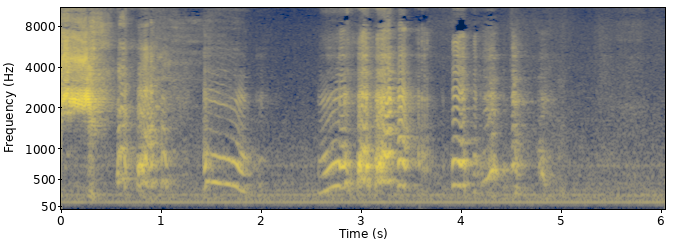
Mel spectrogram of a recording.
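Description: An 11-month-old baby laughing in two bouts of belly laughter: a loud, high burst right at the start followed by quick laugh pulses, a short pause, then a second run of laughs that stops about a second before the end.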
